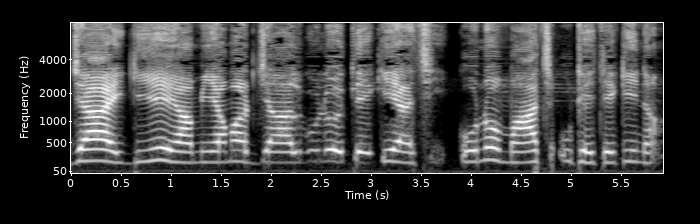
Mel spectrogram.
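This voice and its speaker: High-voiced man acting a village fisherman father. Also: little pitch movement, unhurried, no echo, studio quality, natural voice. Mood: gentle, caring. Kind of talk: dubbed moral story cartoon acting.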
